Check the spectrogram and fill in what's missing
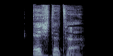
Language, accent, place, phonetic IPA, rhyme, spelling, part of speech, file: German, Germany, Berlin, [ˈɛçtətə], -ɛçtətə, ächtete, verb, De-ächtete.ogg
- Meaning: inflection of ächten: 1. first/third-person singular preterite 2. first/third-person singular subjunctive II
